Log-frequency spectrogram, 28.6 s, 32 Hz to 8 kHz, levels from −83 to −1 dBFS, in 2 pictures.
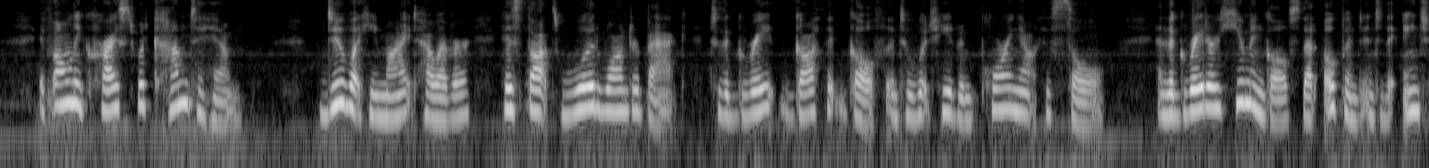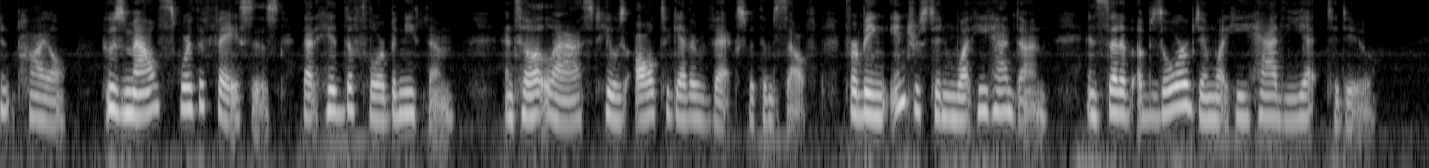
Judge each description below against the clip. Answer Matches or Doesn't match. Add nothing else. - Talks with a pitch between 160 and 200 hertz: Matches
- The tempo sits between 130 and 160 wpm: Doesn't match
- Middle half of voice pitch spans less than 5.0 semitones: Matches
